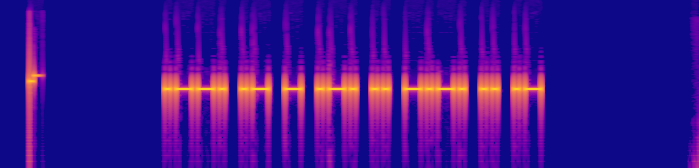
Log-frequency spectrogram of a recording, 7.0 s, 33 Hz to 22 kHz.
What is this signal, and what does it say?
Morse code, heard as a keyed tone, about 21 wpm, 700 Hz. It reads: PATRICIA
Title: USA Common Names - 22wpm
